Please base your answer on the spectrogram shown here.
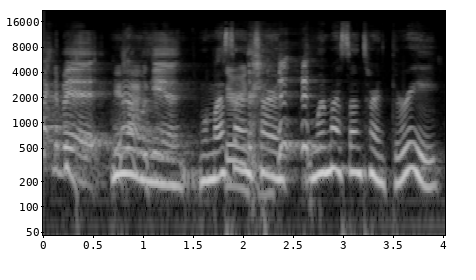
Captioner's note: laughs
